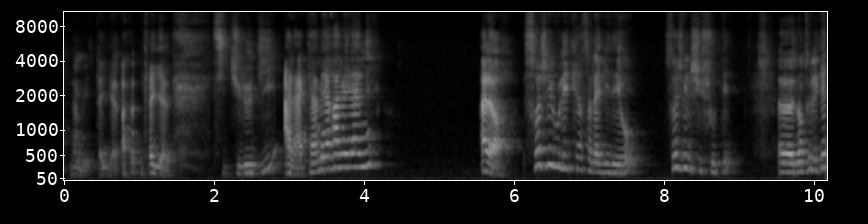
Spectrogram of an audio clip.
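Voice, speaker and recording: A woman talks reflectively in a personal vlog at a mid pitch. She hesitates often and restarts her sentences with stammered repeats. Her voice rings with a roomy echo. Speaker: vlogger.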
